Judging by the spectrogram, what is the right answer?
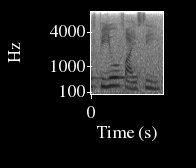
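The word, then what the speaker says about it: Phaeophyceae: ऐसे ही जिसमें यहाँ पर दिया हुआ है आपको ब्राउन कलर है, उसको फियोफाइसी, है ना। फियो बेटा स्पेलिंग और ये टर्मिनोलॉजी आपको अच्छी तरीके से याद रखना है ना।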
